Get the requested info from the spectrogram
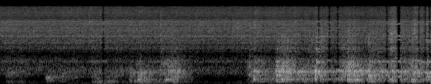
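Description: Diced onions sizzling in a non-stick frying pan on a gas hob at medium heat, a steady hiss, with a few light knocks in the second half.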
